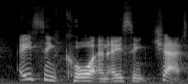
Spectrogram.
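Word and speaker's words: asynchat: So in 1999, Python 1.5.2 shipped with these modules called async core and async chat, or async hat if you pronounce the single C.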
